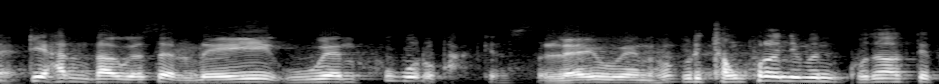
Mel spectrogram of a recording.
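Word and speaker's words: Leeuwenhoek: 자, 일단 그 네덜란드에 레이 우엔훅. 저희가 익숙하기엔 레베노프.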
